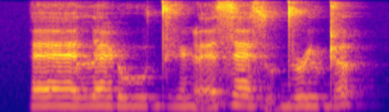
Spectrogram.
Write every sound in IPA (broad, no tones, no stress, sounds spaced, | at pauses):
ɛː l ɛ ɽ uː dʱ e ɳ ɛ̰ z ɛ z ṵ d ɹ y ɖ ə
